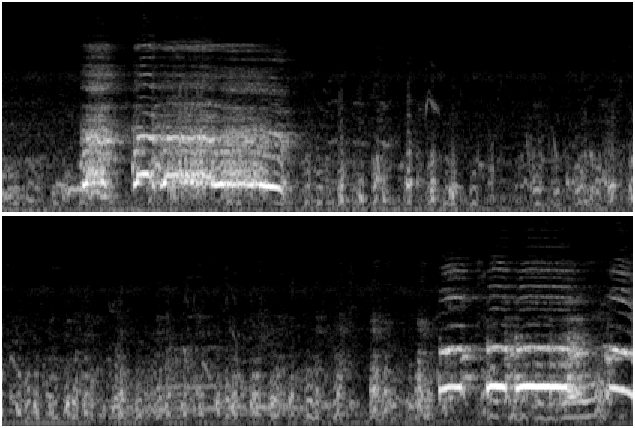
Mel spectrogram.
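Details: Fighting roosters raised in a Thai rubber plantation, crowing in the morning. A hoarse, strained crow lasting about a second, then a stretch of low clucking and rustling, then another harsh drawn-out crow.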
